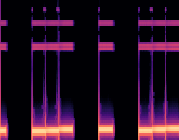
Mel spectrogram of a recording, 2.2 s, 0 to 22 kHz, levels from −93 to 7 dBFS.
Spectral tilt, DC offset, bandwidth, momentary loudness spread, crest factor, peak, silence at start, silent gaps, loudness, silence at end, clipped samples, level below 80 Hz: -6.5 dB/octave; under 0.1%; 12 kHz; 7 LU; 6 dB; 0 dBFS; 0 s; 0.10-0.40 s, 0.93-1.23 s, 1.43-1.73 s; -7 LUFS; 0 s; under 0.1%; -42 dBFS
